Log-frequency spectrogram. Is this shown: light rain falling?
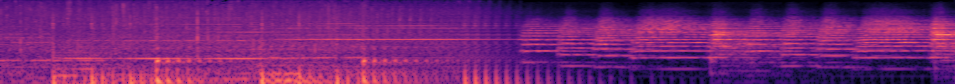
yes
